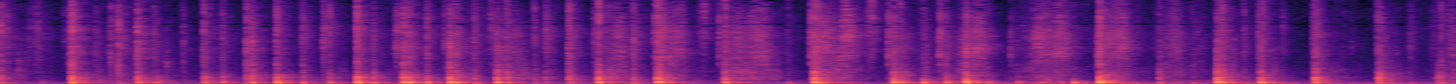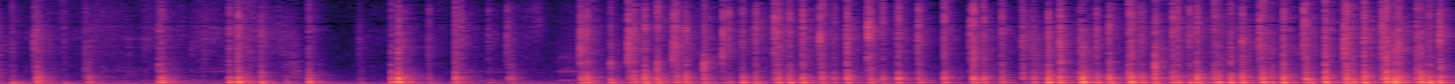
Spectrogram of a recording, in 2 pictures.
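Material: Paper, cardboard.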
